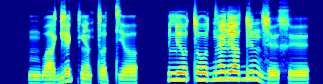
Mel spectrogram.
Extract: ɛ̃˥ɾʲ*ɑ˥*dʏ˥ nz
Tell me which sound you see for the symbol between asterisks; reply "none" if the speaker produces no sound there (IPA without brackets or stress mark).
a˥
